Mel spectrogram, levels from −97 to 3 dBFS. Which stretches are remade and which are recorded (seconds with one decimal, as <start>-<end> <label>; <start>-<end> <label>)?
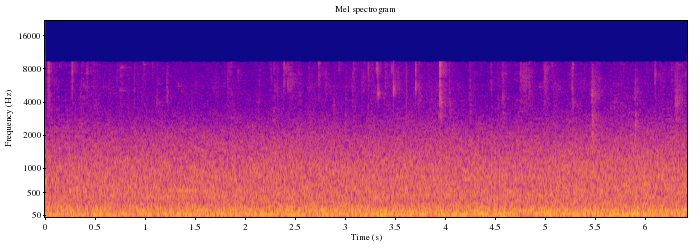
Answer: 0.0-0.4 remade; 0.4-4.2 recorded; 4.2-4.8 remade; 4.8-6.4 recorded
